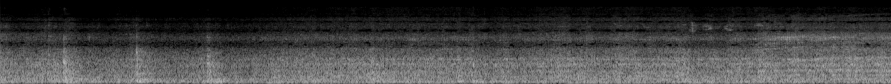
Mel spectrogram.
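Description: Train running across a steel truss railway bridge, heard from the front of the train: a steady rumble with a few short knocks in the first couple of seconds.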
